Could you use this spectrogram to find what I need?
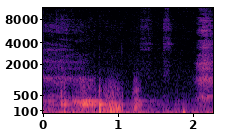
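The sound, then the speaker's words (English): A single drawn-out yawn, a breathy, low voiced groan that trails off into a soft exhale and a quick breath at the end. “I didn't mean to yawn your ear again, my bad.”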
